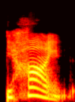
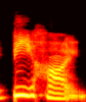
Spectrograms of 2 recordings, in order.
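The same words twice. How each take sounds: First: The stress is on the second syllable. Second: The stress is on the first syllable. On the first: The speaker calls it right. "So the second syllable is stressed" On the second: The speaker calls it wrong. "We didn't say behind"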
